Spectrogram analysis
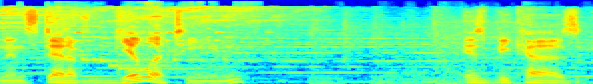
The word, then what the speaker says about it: guillotine: And yeah, Curbster, the reason we pronounce it guillotine instead of guillotine is because guillotine is the French pronunciation, and it's a French word.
